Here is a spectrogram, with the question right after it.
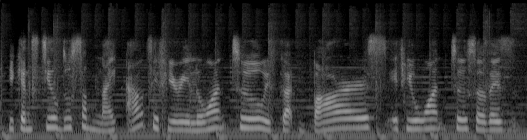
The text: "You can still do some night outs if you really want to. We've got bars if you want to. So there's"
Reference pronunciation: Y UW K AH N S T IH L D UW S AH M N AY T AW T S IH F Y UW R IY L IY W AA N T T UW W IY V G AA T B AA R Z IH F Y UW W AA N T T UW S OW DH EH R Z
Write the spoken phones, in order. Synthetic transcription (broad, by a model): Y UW K AH N S T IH L D UW S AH M N AY T AW T S IH F Y UW R IY L IY W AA N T T UW W IY V G AA T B AA R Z IH F Y UW W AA N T T UW S OW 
